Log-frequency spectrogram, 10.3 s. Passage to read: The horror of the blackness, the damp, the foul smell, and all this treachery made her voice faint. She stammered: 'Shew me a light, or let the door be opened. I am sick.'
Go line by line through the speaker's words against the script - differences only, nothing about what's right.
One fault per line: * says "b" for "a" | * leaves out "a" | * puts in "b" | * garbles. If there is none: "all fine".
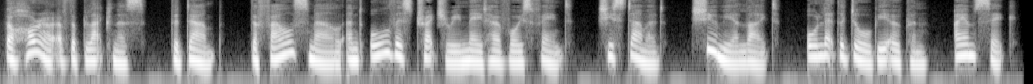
* says "open" for "opened"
